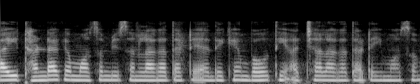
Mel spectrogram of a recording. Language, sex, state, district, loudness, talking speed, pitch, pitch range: Bhojpuri, female, Uttar Pradesh, Ghazipur, -17 LUFS, 230 wpm, 195 Hz, 190-205 Hz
